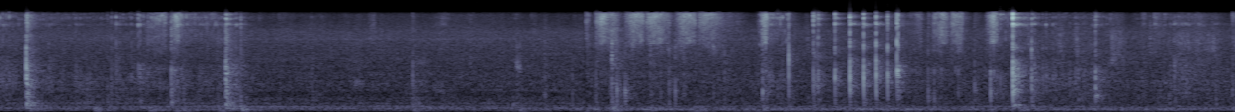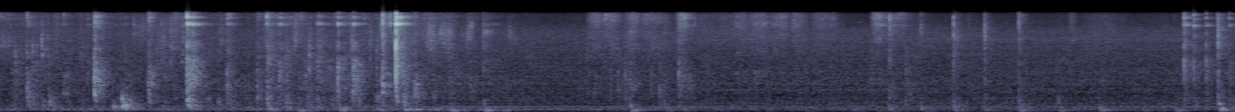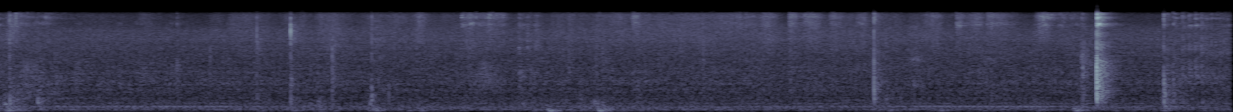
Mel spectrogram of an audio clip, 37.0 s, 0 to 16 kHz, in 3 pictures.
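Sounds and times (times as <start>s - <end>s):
toy balls bouncing on wooden floor: 7.6s - 12.0s, 12.6s - 17.4s, 24.1s - 25.4s, 35.5s - 37.0s.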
